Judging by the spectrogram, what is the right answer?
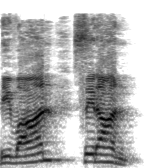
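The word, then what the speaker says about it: Derevaun Seraun: ये जो फ्रेज है इसका प्रोनाउंसिएशन है डिवान सिरान।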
